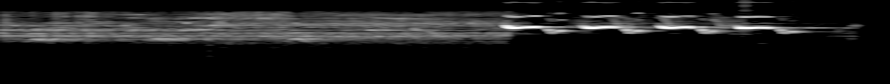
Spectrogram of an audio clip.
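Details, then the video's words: Tufted Titmouse song in its variable Peter, Peter, Peter pattern: after a stretch of faint background birdsong, four clear whistled two-note phrases, each dropping in pitch, repeated about every half second. "So here's a few different Tufted Titmouse songs."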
